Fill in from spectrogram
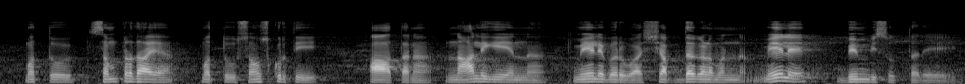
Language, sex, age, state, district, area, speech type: Kannada, male, 45-60, Karnataka, Koppal, rural, spontaneous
